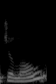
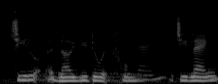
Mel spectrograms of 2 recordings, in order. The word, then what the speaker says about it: Geelong: She's a Wadawurrung woman, and she lives and works on Wadawurrung country here in Geelong, or Geelang, thank you. I'm shocking at pronunciation.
